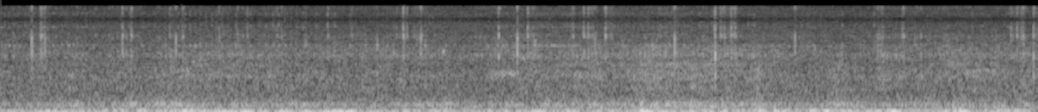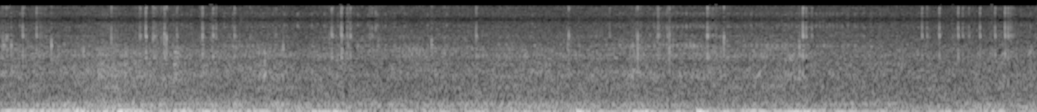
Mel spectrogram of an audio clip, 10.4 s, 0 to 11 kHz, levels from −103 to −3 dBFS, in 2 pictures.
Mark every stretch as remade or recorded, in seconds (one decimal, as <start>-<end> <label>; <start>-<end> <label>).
0.0-2.4 recorded; 2.4-5.9 remade; 5.9-10.4 recorded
